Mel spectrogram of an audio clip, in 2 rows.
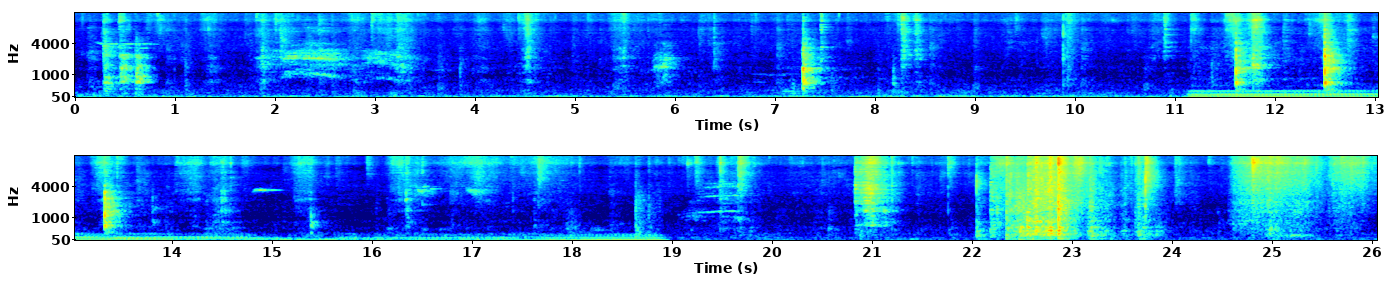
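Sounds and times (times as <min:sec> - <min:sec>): low steady hum: 0:11.1 - 0:19.0.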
